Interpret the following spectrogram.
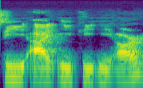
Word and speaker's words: Pieter: It's Pieter. It's like Peter in English, but then with the I before the E. That's how we pronounce it in Dutch.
